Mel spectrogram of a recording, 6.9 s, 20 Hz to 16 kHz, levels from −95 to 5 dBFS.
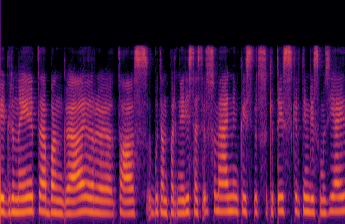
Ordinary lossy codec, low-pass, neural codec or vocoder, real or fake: AAC, 96 kbps; 7.2 kHz; none; real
